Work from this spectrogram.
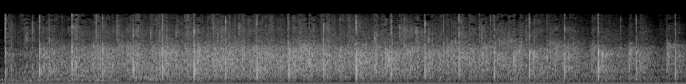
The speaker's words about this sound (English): Yes, round of applause for John O'Neill. organist.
